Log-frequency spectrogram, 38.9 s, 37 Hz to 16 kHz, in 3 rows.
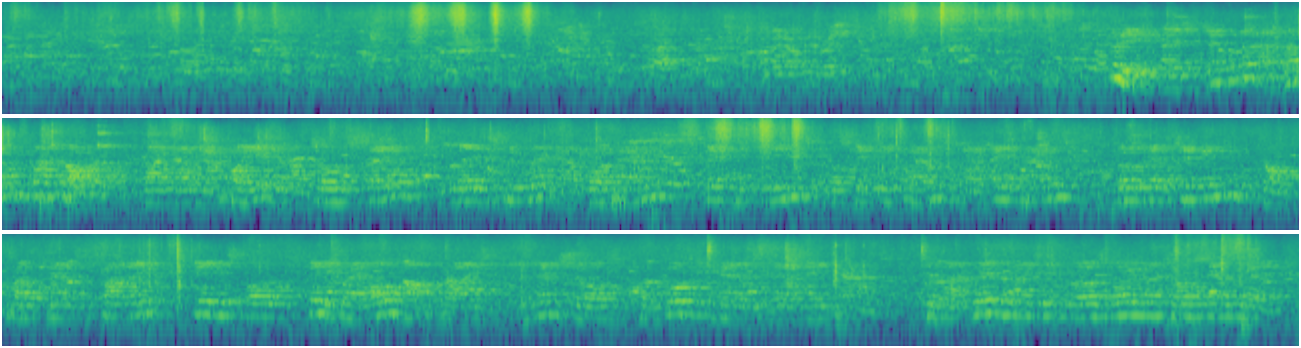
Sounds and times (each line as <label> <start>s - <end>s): bags being packed 0.0s - 5.5s
items being scanned 0.0s - 38.9s
people talking 0.0s - 38.9s
self-serve checkouts 0.0s - 38.9s
several announcements 0.0s - 38.9s
security alarms 6.6s - 34.6s
bags being packed 8.3s - 11.0s
bags being packed 16.4s - 23.6s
